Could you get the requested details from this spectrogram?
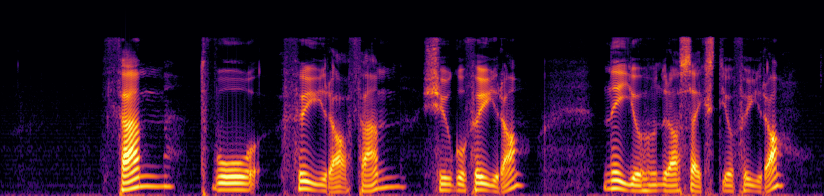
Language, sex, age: Swedish, male, 39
